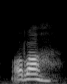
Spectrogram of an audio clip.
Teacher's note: Lepasin ro-nya 1 harokat saja karena di depannya tidak ada pemanjang ya, di depan ro-nya.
